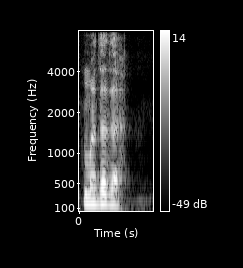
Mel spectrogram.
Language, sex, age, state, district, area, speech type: Sindhi, male, 30-45, Maharashtra, Thane, urban, read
